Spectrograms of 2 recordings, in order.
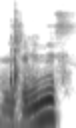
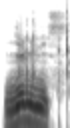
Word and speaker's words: Géminis: Normalement, les gens disent Géminis, mais normalement, on le prononce Yéminis. Yéminis, ok. Espagnol, enfin ouais.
